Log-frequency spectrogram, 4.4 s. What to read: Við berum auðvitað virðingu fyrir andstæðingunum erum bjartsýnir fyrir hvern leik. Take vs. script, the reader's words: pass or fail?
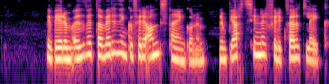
pass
